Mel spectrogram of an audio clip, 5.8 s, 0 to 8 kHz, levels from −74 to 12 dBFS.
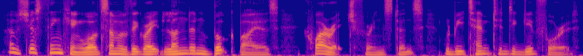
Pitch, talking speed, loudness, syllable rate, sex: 130 Hz, 205 wpm, -18 LUFS, 5.4 syllables/s, male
